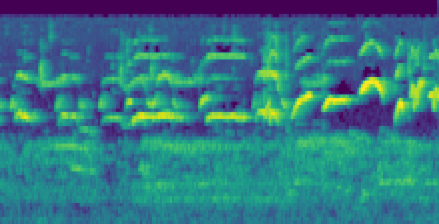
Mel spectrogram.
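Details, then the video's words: Recently bought oriental magpie-robin being trained, singing continuously. Layered whistles, sweeping slurs and rapid chips follow in quick succession, with a steady broadband background hum throughout. "Latih burung kacer, Alhamdulilah bisa gacor"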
